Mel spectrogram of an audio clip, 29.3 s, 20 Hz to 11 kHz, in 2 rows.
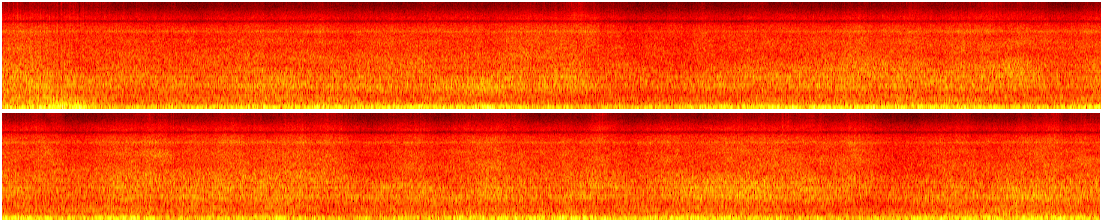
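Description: RS-25 liquid-hydrogen/liquid-oxygen rocket engine firing on a test stand, a loud, steady roar that swells and eases slightly but never stops.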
